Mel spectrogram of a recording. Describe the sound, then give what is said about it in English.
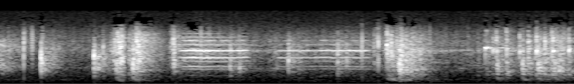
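A front door closes, followed by a series of sharp mechanical clicks and rattles as its lock is turned, with a brief creaking squeak in between; no one speaks. “And now the front door.”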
